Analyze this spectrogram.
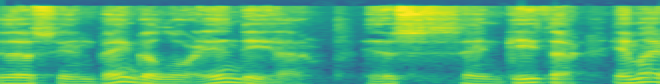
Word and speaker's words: Sangitha: I'm uh in San Diego and with us in Bangalore, India is Sang Gita. Am I pronouncing that correctly?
